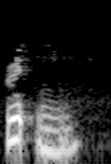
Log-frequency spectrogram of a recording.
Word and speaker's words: written: 音爆出来直接这个你 t 上去的时候，舌尖碰上牙床，然后就待在那儿就不动了，然后通过鼻音出的这个音，因为 n 本身就是这样发的，所以当你发出来的时候就是 written。大家注意呢，这个 t 并不是完全省略掉，如果完全省略掉的话，我们就变成 run。 run，如果你把这个发音这样写的话，其实是这个 t 要 hold 住，然后直接发 n 的这个音，written。好，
